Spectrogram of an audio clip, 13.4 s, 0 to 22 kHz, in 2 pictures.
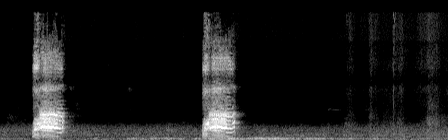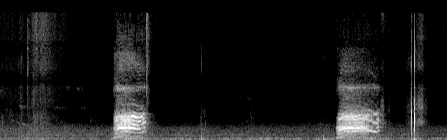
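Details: Squirrel in a Dublin garden, forenoon of 16 August 2023, giving four scattered harsh, breathy rasping bursts at irregular intervals, with quiet steady background hum and a brief click near the end.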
